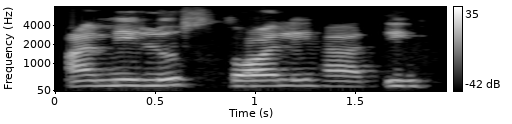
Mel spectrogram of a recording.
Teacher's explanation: سواد پہ فتح مستقیمہ ہے، 2 کاؤنٹ پڑھیں گے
